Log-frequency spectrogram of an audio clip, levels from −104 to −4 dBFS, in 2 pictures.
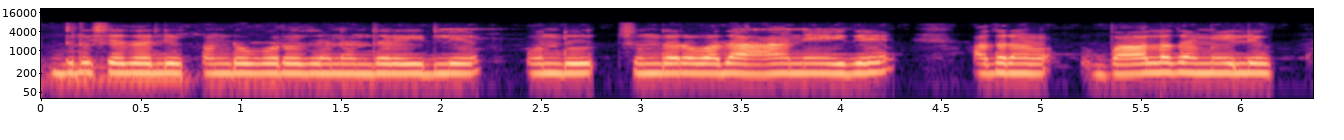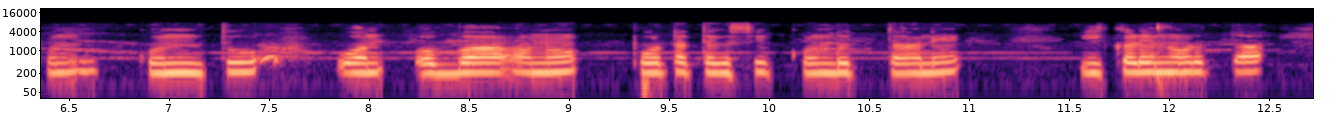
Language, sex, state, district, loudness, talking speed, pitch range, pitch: Kannada, female, Karnataka, Raichur, -22 LUFS, 105 wpm, 200-215 Hz, 205 Hz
